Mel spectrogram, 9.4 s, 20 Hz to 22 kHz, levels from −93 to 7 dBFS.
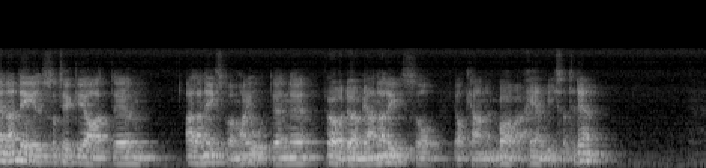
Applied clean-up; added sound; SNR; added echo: none; none; none; reverberation time 0.6 s.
